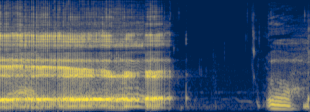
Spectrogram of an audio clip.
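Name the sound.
loud burp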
